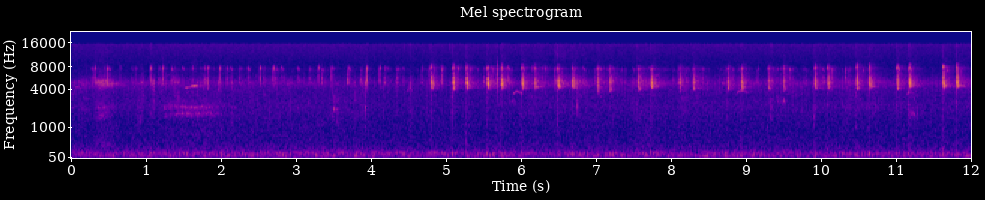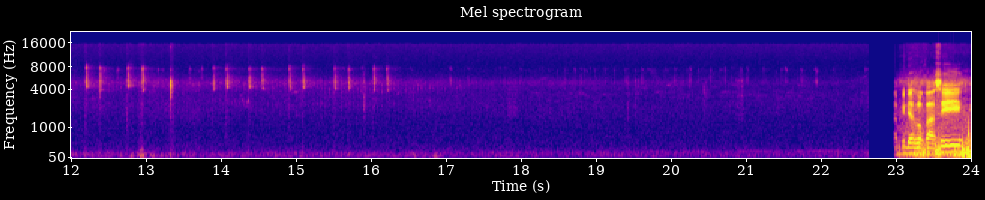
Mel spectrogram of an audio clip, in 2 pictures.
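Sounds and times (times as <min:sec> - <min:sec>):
high-pitched ticking chirps: 0:00.0 - 0:22.2.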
